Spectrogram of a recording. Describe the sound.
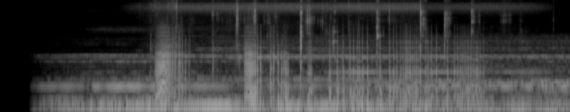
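Broken glass crunches underfoot while an old parquet floor creaks, a dense, continuous gritty crackle with sharper bursts scattered through it, fairly loud and steady with no talking.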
